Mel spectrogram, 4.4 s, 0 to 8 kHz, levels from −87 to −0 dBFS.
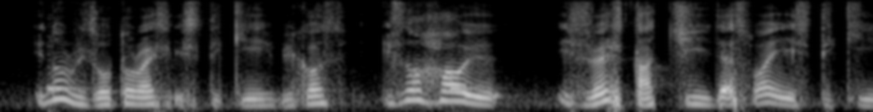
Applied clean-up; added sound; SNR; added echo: neural separator model SepFormer DNS4.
